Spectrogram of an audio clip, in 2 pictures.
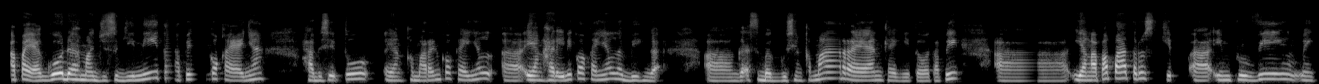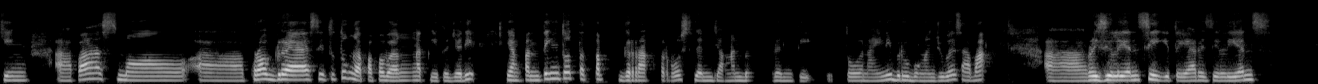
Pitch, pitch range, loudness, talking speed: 195 Hz, 180-235 Hz, -23 LUFS, 160 wpm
